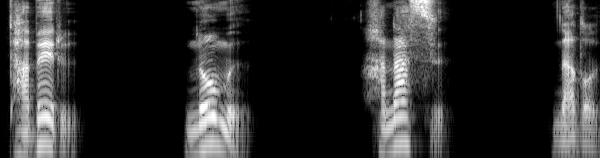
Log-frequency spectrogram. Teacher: These verbs have a pitch drop on the last mora of the dictionary form. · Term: verbs that drop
